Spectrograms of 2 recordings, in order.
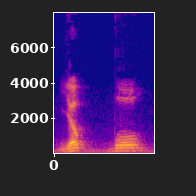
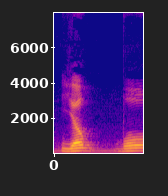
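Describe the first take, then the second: The two takes are said the same way.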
